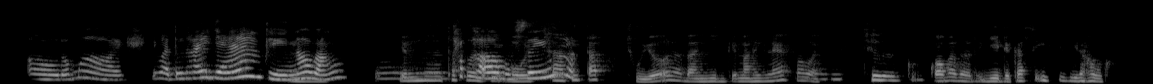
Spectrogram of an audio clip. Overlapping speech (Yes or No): Yes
